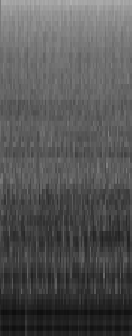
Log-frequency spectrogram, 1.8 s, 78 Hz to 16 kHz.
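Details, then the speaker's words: Abandoned 1955 GMC truck with 350 Hydra-Matic, running after 30+ years, started on a booster pack: catches straight away and settles into a smooth, steady low idle with an even beat and no knocks or misses. "i want to show you guys how quickly and easily she fires up there we go all right flick the key right here fires right up"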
